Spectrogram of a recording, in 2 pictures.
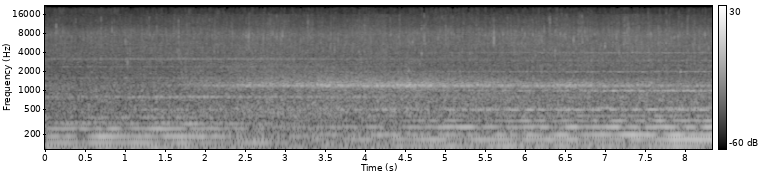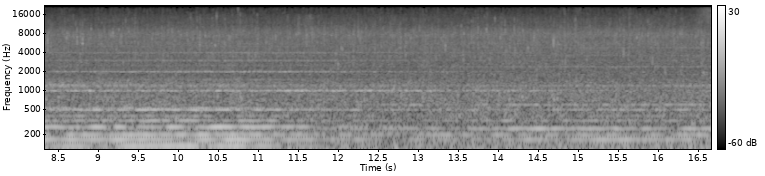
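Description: Steady trickling water runs continuously with a soft, bubbling texture and a low hum underneath, with no voices or other sounds breaking through.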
